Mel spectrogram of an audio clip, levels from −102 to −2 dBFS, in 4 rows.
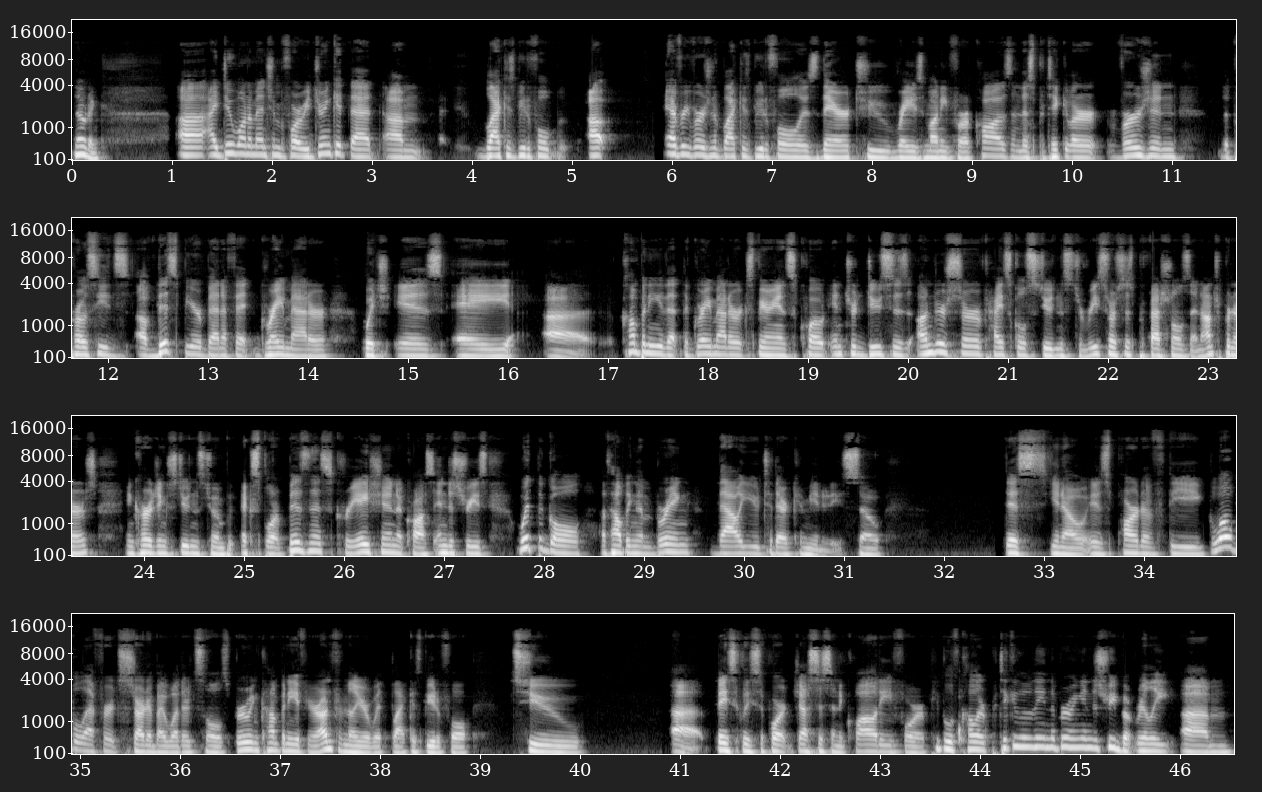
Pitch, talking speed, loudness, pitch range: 150 Hz, 160 wpm, -19 LUFS, 135-170 Hz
